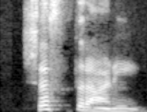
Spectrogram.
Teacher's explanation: काढली म्हणजे तो तिथे आघात दर्शवणारी आडवी रेश असते शस्त बघा शवर जोर दिल्याशवाय पुढच अक्षर स्पष्ट येणार नाहीय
